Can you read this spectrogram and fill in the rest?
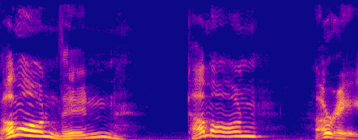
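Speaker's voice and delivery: loud, swooping, booming voice. Narrator voices someone calling the nobles up the stairs, booming voice. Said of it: "voice booms out again".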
